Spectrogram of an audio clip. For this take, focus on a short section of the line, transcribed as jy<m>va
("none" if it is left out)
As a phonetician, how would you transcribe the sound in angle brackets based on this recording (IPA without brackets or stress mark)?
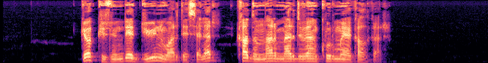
n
